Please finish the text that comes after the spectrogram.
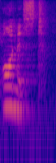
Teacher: The letter H is silent in the word honest. So when we read honest, when we pronounce this word, this letter H, it goes silent.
